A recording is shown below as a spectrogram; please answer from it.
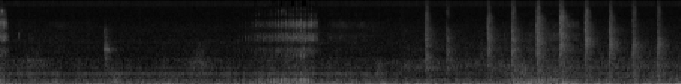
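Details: Asleep, a Beagle puppy snores with slow, low, rasping breaths, while a run of sharp ticking clicks sounds through the second half.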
